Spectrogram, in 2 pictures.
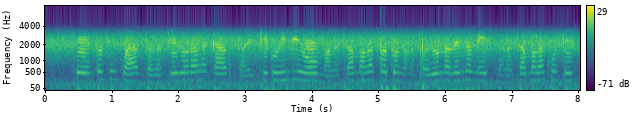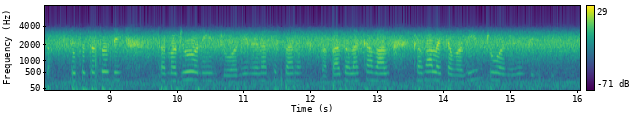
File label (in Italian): filastrocca; cento cinquanta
